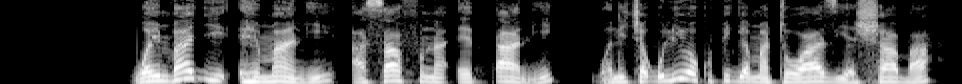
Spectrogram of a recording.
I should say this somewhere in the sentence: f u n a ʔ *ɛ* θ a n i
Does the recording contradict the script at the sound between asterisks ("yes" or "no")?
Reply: no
